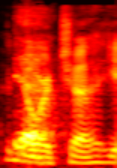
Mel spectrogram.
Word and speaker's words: Norcia: Norcia, yes.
